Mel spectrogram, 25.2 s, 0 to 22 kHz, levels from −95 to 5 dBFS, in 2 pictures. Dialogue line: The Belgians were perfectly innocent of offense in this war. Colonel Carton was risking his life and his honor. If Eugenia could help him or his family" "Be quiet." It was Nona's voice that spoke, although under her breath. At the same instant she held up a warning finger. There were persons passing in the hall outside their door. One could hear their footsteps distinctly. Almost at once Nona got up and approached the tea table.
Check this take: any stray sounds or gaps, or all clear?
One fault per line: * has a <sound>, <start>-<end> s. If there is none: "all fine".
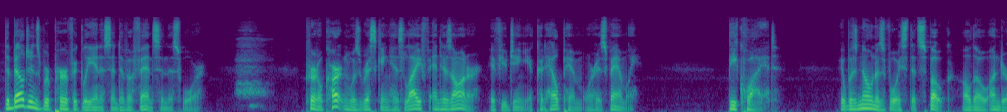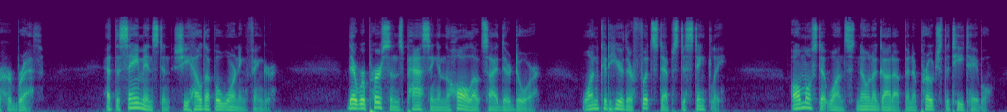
* has a sigh, 2.9-3.4 s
